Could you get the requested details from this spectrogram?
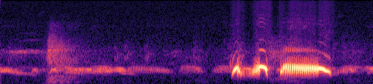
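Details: Decoy spotted dove urging rivals to fight: a steady soft coo hum with a brief click, then the full call, two short hollow notes followed by a drawn-out trembling coo that slides down at the end.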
